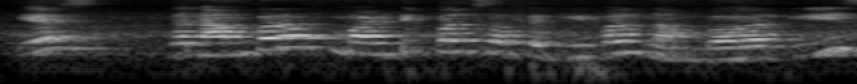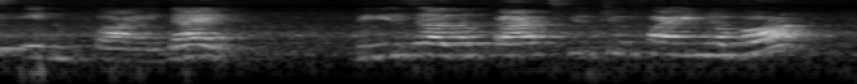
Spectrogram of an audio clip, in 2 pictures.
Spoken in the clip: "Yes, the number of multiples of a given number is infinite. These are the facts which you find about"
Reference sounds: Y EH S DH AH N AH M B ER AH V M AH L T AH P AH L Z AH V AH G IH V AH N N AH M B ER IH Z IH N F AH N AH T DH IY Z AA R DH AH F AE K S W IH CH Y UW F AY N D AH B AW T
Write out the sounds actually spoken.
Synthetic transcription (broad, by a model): Y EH S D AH N AH M B ER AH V M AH L T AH P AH L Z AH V AH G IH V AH L N AH M B ER IH Z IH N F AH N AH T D IY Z AA R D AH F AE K S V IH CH Y UW F AY N D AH B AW T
